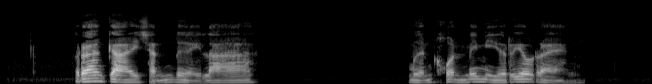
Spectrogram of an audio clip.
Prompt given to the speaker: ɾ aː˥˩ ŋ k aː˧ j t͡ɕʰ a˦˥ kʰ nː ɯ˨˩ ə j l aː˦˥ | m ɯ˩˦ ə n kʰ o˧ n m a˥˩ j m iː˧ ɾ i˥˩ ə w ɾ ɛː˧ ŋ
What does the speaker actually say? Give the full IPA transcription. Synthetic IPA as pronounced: ɾ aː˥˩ ŋ k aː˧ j t͡ɕʰ a˦˥ nː ɯ˨˩ ə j l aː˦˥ | m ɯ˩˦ ə n kʰ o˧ n m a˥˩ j m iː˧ ɾ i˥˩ ə w ɾ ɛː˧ ŋ

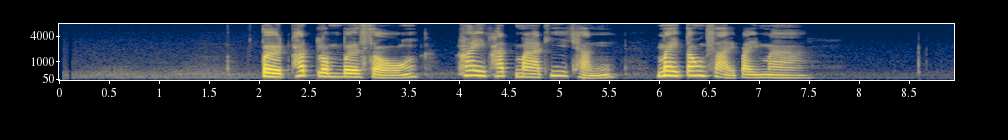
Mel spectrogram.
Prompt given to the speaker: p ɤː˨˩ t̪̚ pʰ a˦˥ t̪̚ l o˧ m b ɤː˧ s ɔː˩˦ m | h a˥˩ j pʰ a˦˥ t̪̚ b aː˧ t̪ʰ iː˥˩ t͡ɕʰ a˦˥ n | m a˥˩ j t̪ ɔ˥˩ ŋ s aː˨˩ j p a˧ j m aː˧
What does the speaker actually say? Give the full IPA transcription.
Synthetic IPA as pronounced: p ɤː˨˩ t̪̚ pʰ a˦˥ t̪̚ l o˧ m b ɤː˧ s ɔː˩˦ ŋ | h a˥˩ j pʰ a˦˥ t̪̚ m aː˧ t̪ʰ iː˥˩ t͡ɕʰ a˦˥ n | m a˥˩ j t̪ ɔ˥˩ ŋ s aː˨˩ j p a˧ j m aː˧

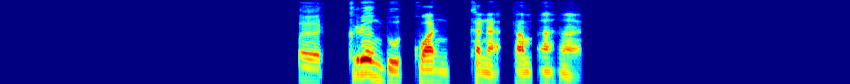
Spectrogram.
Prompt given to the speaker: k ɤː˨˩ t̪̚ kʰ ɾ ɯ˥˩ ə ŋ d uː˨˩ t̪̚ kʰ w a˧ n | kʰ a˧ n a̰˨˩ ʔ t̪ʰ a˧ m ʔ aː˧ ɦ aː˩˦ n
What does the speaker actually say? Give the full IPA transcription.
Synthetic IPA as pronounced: p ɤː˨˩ t̪̚ kʰ ɾ ɯ˥˩ ə ŋ d uː˨˩ t̪̚ kʰ w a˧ n | kʰ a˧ n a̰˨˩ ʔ t̪ʰ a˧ m ʔ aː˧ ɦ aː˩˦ n

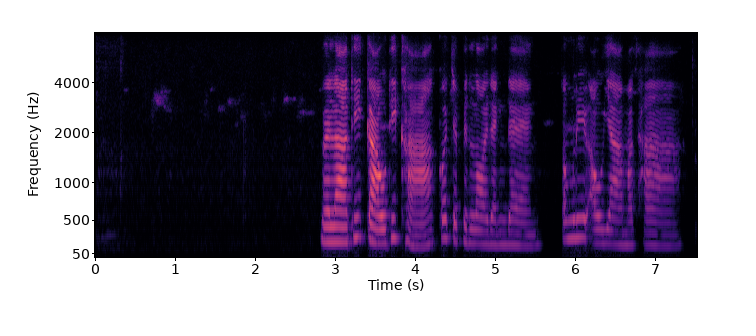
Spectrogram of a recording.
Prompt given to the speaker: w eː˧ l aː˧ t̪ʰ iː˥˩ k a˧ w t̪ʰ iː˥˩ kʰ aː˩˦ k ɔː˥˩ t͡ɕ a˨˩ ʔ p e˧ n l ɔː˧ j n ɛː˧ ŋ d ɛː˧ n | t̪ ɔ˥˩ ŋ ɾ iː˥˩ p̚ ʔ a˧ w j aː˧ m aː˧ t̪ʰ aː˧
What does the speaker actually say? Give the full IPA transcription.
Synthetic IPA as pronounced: w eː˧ l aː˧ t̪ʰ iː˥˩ k a˧ w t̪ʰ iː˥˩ kʰ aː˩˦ k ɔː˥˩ t͡ɕ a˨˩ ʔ p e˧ n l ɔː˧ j d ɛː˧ ŋ d ɛː˧ ŋ | t̪ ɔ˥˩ ŋ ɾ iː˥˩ p̚ ʔ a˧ w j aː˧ m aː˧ t̪ʰ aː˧

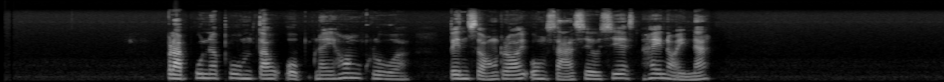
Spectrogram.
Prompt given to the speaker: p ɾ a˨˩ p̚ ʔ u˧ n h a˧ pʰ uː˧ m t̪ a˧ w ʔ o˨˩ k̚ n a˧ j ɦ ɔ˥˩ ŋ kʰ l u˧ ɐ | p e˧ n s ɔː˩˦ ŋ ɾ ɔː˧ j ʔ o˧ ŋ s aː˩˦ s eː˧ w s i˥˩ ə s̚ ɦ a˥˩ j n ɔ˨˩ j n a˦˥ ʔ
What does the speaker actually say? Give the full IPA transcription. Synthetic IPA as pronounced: p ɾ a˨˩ p̚ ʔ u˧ n h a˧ pʰ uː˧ m t̪ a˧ w ʔ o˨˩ p̚ n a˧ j ɦ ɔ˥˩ ŋ kʰ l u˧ ɐ | p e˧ n s ɔː˩˦ ŋ ɾ ɔː˦˥ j ʔ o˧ ŋ s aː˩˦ s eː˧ w s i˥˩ ə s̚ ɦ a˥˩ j n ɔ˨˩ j n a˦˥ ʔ

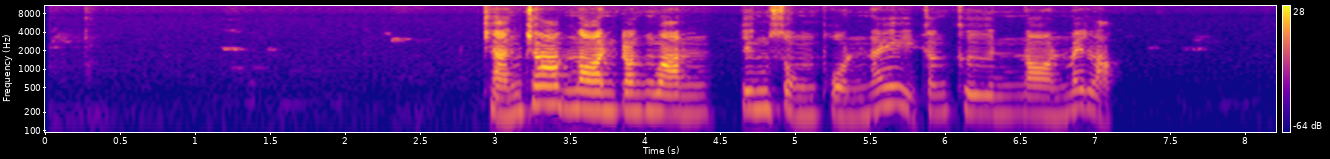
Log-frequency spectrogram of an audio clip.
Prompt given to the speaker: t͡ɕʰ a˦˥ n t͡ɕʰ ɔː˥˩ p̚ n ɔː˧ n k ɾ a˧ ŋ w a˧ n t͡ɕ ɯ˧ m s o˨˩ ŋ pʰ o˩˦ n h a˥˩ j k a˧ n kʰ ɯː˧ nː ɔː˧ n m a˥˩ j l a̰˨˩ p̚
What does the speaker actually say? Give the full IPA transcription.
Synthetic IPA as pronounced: t͡ɕʰ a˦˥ n t͡ɕʰ ɔː˥˩ p̚ n ɔː˧ n k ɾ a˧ ŋ w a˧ n t͡ɕ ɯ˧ ŋ s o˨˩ ŋ pʰ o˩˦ n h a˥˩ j k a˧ ŋ kʰ ɯː˧ nː ɔː˧ n m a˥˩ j l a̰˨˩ p̚

